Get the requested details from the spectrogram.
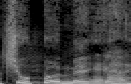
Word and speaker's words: Chukwuemeka: Wir können ihn nicht aussprechen. – Dafür bin ich ja da. – Ja, aber dann müssen wir irgendwie im Stadion auch irgendwas anderes machen, oder? – Chukwuemeka. Ja, ja.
